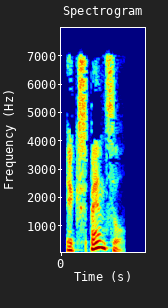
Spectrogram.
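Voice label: "expansile", British English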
